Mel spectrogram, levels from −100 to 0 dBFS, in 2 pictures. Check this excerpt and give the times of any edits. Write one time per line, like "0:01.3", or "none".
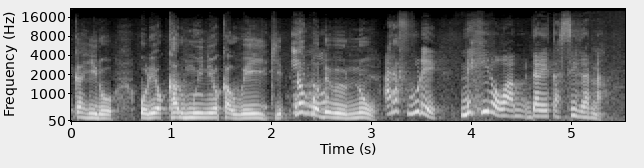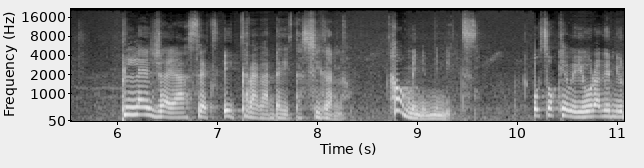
none

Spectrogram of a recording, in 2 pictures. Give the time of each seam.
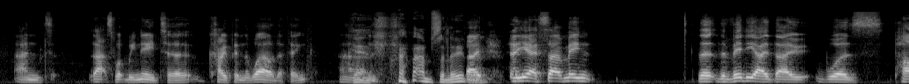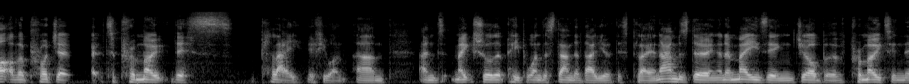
none

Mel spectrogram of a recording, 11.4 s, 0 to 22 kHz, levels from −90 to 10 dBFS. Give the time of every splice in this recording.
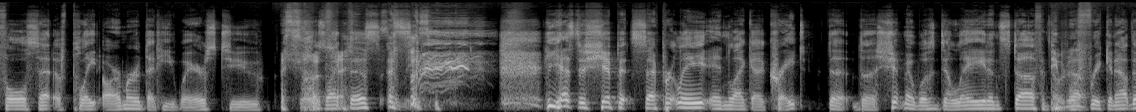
0:02.7
0:08.1

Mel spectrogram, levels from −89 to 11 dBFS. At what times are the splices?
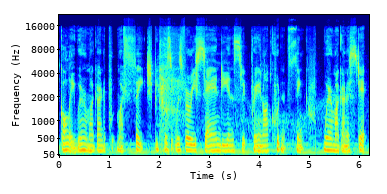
none

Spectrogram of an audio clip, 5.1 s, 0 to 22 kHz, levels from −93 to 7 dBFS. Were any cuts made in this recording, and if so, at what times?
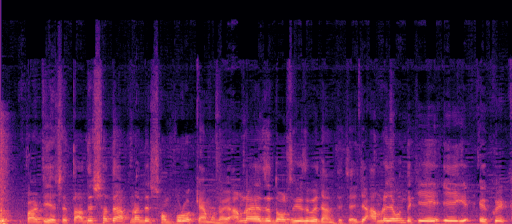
none

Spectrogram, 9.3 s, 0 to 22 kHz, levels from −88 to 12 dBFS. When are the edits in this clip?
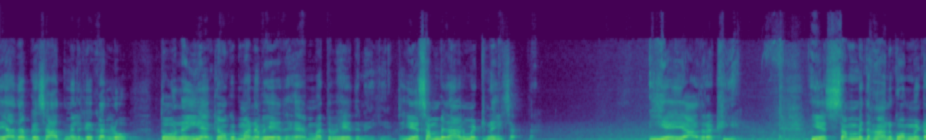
0:03.9

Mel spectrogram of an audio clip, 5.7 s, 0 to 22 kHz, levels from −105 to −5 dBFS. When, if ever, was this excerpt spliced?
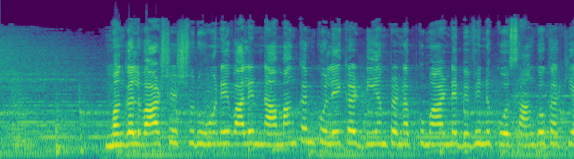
0:00.9

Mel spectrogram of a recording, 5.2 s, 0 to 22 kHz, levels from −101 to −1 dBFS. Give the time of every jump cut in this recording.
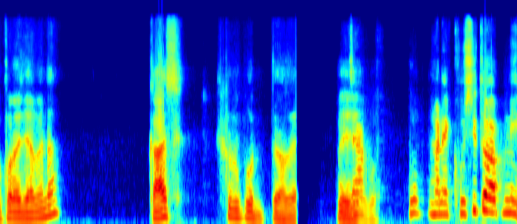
0:03.2

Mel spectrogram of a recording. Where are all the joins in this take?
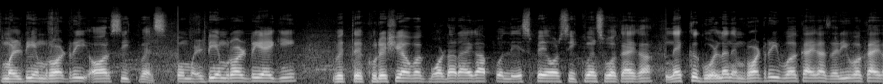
0:01.7
0:06.6

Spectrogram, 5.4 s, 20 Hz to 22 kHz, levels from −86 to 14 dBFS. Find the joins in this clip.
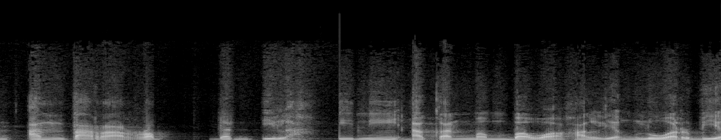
0:02.4

